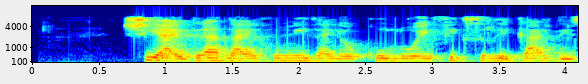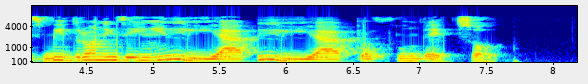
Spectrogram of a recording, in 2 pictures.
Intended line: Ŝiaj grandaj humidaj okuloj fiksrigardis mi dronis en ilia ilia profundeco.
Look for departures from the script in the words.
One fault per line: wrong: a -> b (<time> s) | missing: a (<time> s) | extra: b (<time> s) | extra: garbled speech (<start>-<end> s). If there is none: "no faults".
no faults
